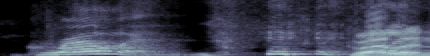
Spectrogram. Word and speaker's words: ghrelin: gonna get you to pronounce help me with pronunciation what is Garland g-h-e-r-l-i-n did I say that right Garland ghrelin is the hunger hormone yeah and it's the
